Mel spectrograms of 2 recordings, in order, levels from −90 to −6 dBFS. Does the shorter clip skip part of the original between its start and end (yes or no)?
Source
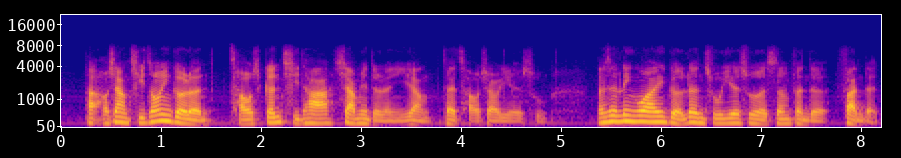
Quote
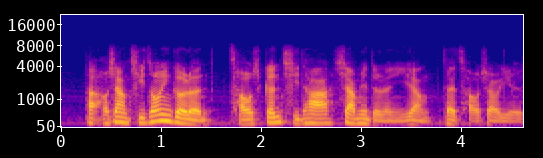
no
